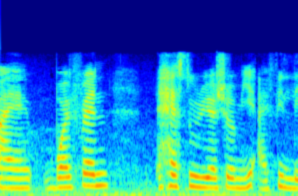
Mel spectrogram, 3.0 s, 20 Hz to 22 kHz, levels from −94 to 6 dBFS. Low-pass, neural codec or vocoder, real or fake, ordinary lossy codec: 7.2 kHz; none; real; AAC, 32 kbps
